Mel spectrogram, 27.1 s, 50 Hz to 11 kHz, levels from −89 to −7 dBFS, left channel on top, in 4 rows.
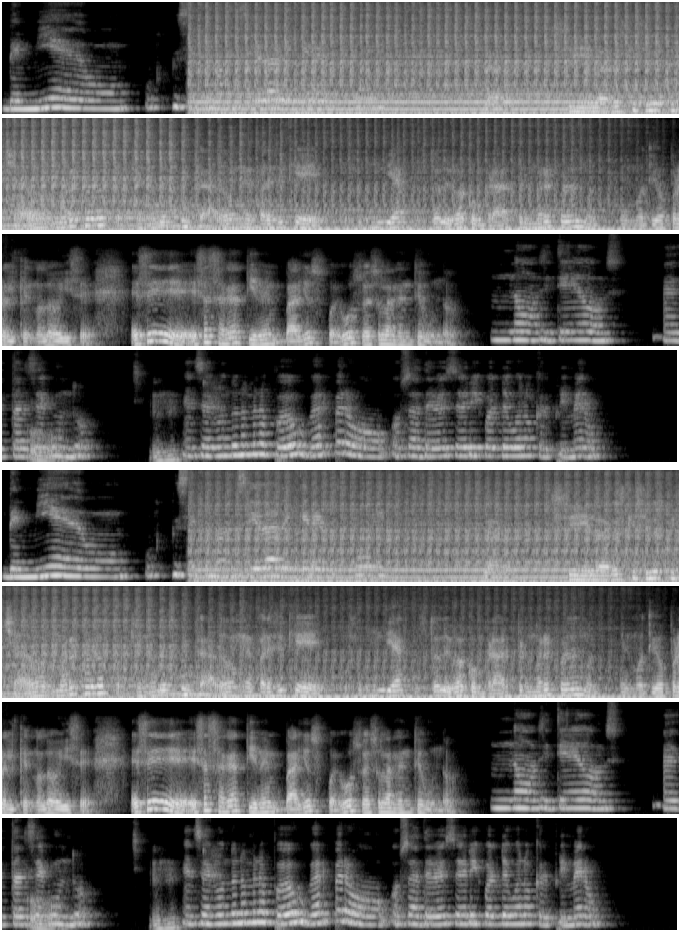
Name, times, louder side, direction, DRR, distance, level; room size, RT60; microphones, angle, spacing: voice 1, 0.0-3.9 18.4-19.7 20.1-21.2 22.1-26.3, right 2 dB, 60° right, 3 dB, 1.5 m, -30 dB
sound 1, 1.8-13.5, left 1 dB, 25° left, 2.8 m, -27 dB
voice 2, 4.7-18.1 20.6-20.8 21.8-22.1 22.4-22.5, right 1 dB, 25° right, 6 dB, 0.4 m, -26 dB
7.0 x 5.9 x 3.1 m, 0.39 s
head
